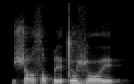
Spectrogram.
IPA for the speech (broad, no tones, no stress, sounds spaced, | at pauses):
ʃ ɤ ɪ̯ sˤ ɤ p i ə̯ t o ɮ ɔ ɪ̯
